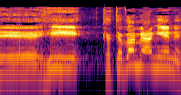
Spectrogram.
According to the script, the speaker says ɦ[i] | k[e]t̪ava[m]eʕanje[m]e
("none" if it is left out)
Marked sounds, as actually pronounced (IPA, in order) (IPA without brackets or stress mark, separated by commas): i, a, m, n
